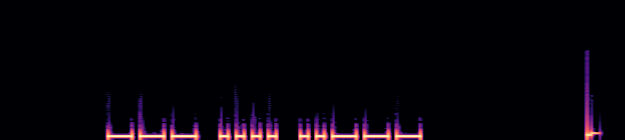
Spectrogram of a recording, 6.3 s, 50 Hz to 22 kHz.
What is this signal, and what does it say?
Morse code, heard as a keyed tone, about 15 wpm, 700 Hz. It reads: OH2
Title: Callsign Prefixes for Top 25 DXCC - Repeated 3x - 15wpm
